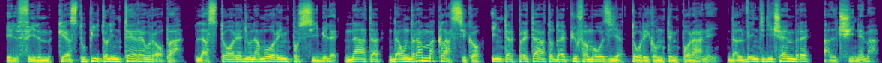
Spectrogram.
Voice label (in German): italienisch; sprecher; profi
